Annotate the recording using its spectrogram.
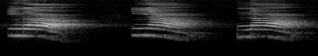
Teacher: जब हम इन वर्णों का उच्चारण करते हैं तो वायु जो है मुंह के माध्यम से ना निकलकर हमारे नाक के माध्यम से बाहर निकलती है। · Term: नासिक्य व्यंजन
